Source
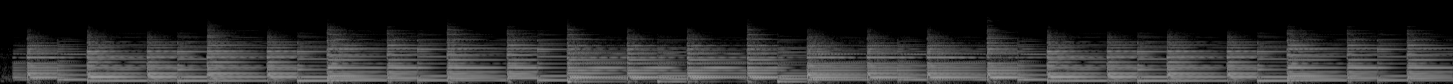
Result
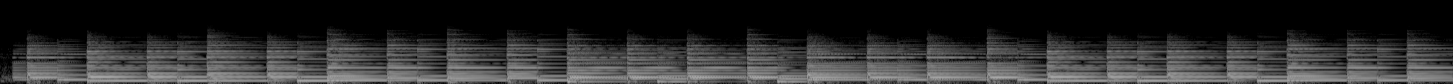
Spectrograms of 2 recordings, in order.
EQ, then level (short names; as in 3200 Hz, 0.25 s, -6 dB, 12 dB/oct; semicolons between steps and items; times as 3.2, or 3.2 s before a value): air absorption 130 m; low shelf 410 Hz +7.5 dB; notches 60/120 Hz; 0.0 dB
